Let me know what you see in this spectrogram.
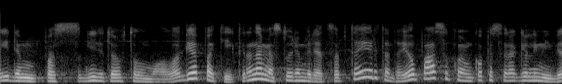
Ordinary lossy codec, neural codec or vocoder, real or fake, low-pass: Opus, 32 kbps; none; real; 7.2 kHz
